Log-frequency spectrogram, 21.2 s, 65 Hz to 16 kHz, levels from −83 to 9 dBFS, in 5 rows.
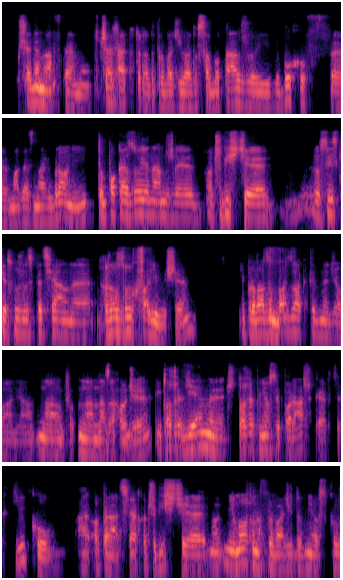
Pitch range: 105-130 Hz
